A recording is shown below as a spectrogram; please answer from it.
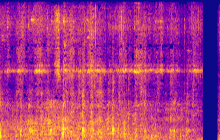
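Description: Horse's hooves clopping on the street in an irregular series of clops, as from a horse-drawn carriage going by.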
